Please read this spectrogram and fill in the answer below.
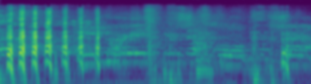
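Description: A man laughing heartily in a quick run of about seven 'ha's over the first second or so, followed by quieter muffled talk and chuckling.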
